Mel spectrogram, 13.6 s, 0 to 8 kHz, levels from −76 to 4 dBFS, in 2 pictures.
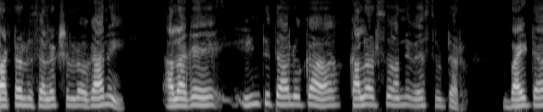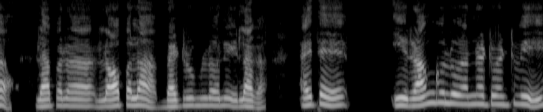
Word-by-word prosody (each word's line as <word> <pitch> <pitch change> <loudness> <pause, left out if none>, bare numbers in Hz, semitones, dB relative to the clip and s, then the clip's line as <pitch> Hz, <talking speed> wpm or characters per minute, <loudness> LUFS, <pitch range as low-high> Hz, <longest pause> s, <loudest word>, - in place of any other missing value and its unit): బట్టలు 195 +2 +5
సెలక్షన్‌లో 190 +1 +1
గానీ, 200 0 +4 0.7
అలాగే 190 +3 +5 0.6
ఇంటి 240 +2 -4
తాలూకా 215 -1 +3 0.5
కలర్సు 210 +2 +2
అన్ని 205 0 -5
వేస్తుంటారు. 185 -2 -6 0.6
బయట, 195 +3 +5 0.6
లోపలా 180 0 -1 0.4
లోపల 195 +3 +3 0.4
బెడ్‍రూమ్‍లోని 190 +2 -3
ఇలాగా. 165 -6 -1 0.5
అయితే 215 +2 0 0.9
ఈ - - +4 0.2
రంగులు 255 +4 +1 0.2
అన్నటువంటివి 225 -1 -3
195 Hz, 80 wpm, -24 LUFS, 185-215 Hz, 0.9 s, బట్టలు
